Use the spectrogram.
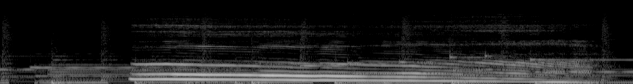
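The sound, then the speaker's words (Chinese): A voice imitates Mr. Bear's last long yawn before he hibernates as snow falls: after a short soft start, a loud, drawn-out groaning tone slides slowly downward in pitch for several seconds, then fades. “熊先生打了最后一个长长的哈欠。”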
